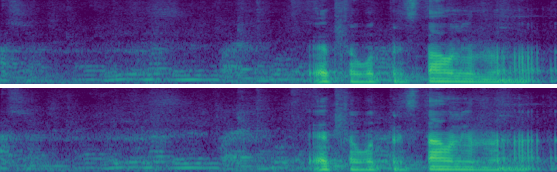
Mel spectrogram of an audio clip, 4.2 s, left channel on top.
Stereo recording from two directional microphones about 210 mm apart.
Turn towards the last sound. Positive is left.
turn(degrees=10)  # may be behind; listen again after turning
